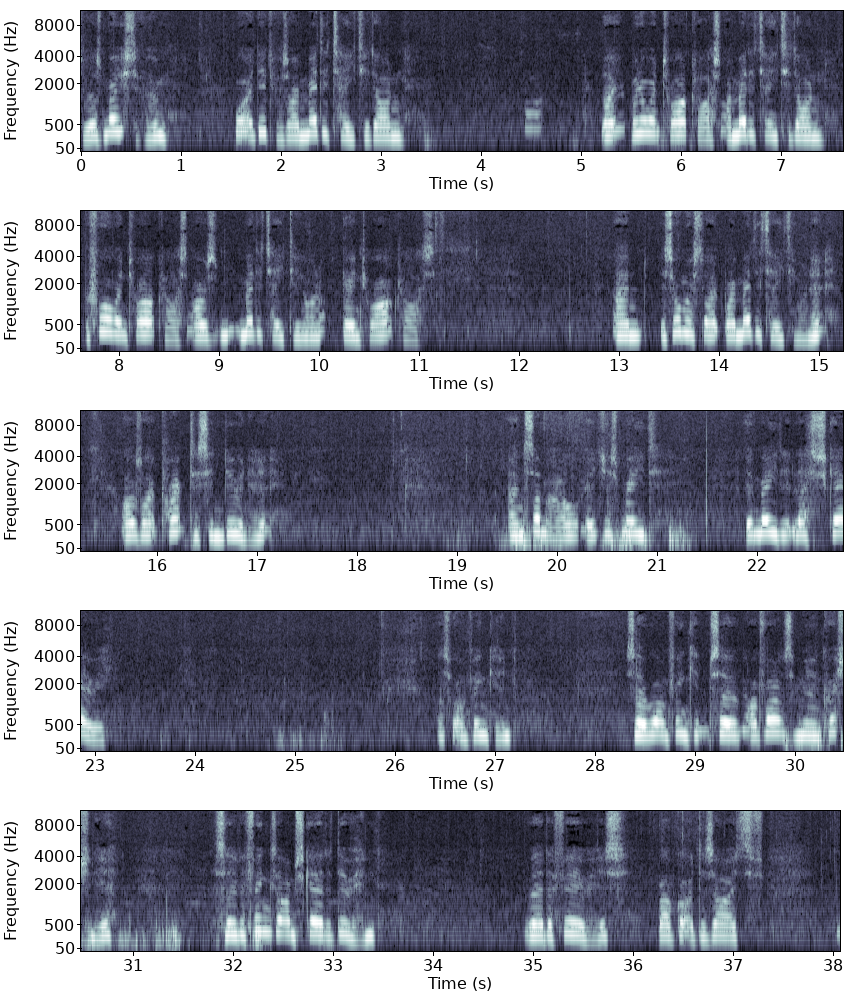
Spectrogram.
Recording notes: This 'About The Tings' episode was a walk and talk in the wet windy weather.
